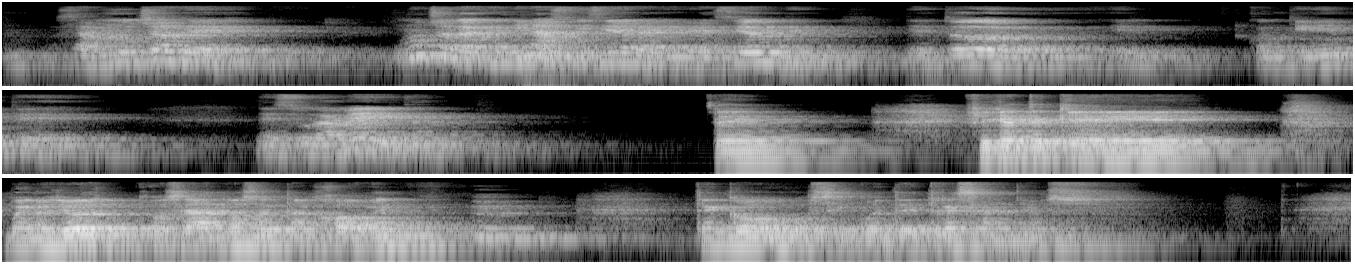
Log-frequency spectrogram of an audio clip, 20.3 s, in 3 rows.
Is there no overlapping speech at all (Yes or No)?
Yes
